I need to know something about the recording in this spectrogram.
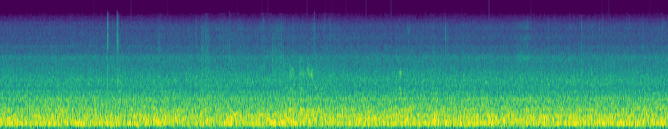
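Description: Jet engines hum and roar steadily from inside an airliner cabin.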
